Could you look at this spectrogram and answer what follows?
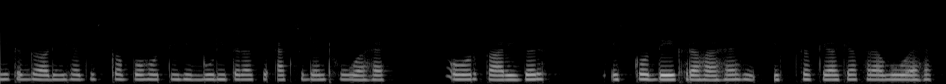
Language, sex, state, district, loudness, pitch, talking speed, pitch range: Marwari, female, Rajasthan, Churu, -34 LUFS, 225 Hz, 150 wpm, 220-230 Hz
